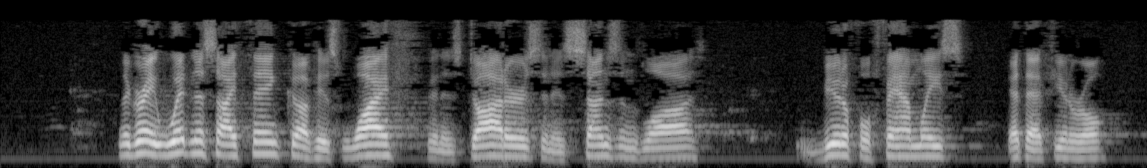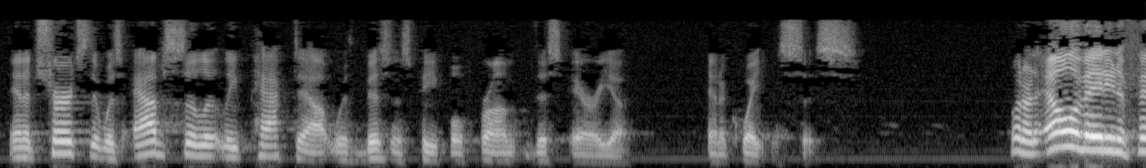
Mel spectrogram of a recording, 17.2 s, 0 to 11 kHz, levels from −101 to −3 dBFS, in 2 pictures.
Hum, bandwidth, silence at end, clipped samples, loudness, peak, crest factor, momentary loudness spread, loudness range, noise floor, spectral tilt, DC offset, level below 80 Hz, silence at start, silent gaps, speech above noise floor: none; 8 kHz; 0 s; under 0.1%; -24 LUFS; -4 dBFS; 22 dB; 18 LU; 12 LU; -72 dBFS; -4.5 dB/octave; under 0.1%; -78 dBFS; 0.9 s; none; 47 dB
